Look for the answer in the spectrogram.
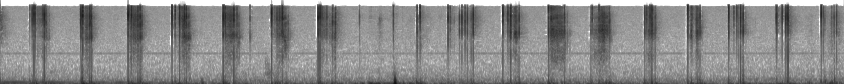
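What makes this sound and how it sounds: Long acrylic nails scratch a palm-sized, solid clear glass globe paperweight with textured etching, held in the hand. A steady run of short, bright, raspy scratches follows in quick succession, each one dry and clipped with almost no ring. A faint low hum sits underneath.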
